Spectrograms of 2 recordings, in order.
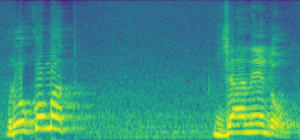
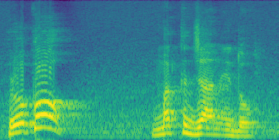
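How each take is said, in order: First: There is a pause after the word 'mat'. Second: There is a pause after the word 'roko'. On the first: "मैंने comma लगा दिया" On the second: "अगर मैं इस comma को हटा के यहां लिख दूं"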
